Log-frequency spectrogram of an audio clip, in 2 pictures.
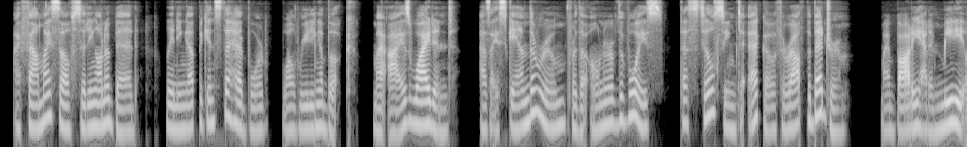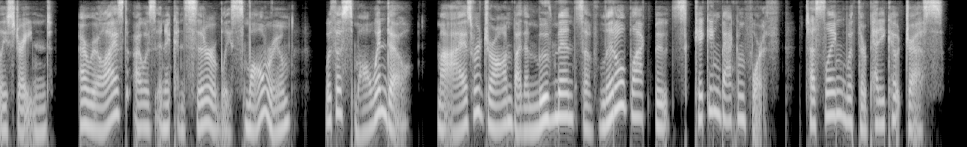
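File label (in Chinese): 外籍女声 日常口语 美式英语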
